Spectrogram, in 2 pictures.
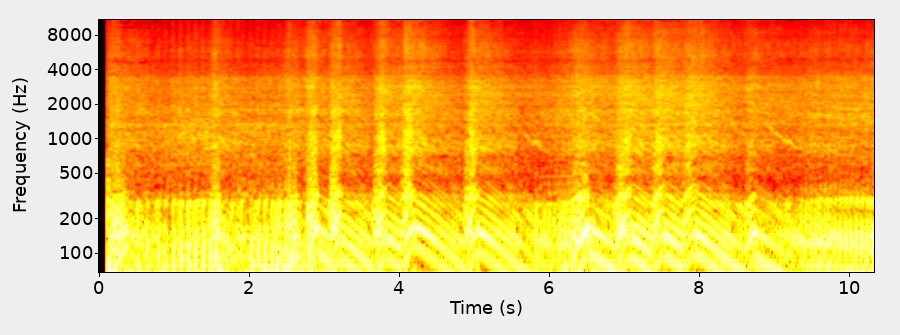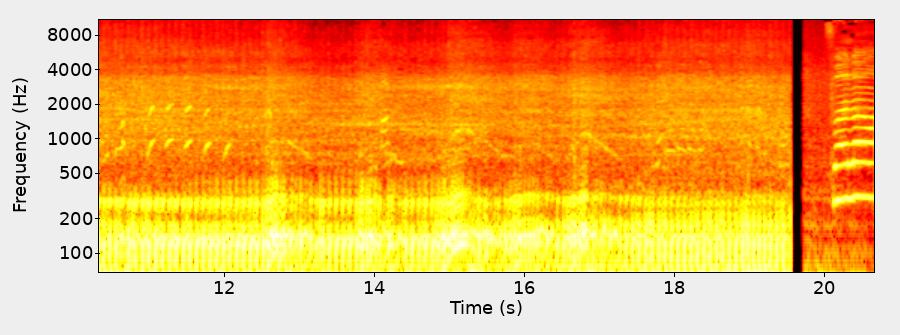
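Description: A motorcycle engine idles and revs loudly.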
